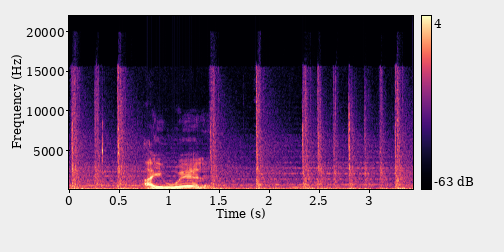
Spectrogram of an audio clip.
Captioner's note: mouth clicks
